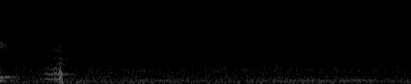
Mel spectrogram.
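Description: Near silence: the faint scratching of a felt-tip pen writing on paper over a steady low hum, with a brief soft sound about half a second in.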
